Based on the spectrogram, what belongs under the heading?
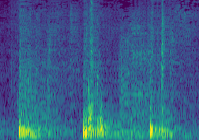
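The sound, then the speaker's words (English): Three heavy footsteps come towards an inn in a slow, even rhythm, each a dull thud on a hard floor, clear with no talking. “And at just that moment, they heard footsteps coming towards the inn.”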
